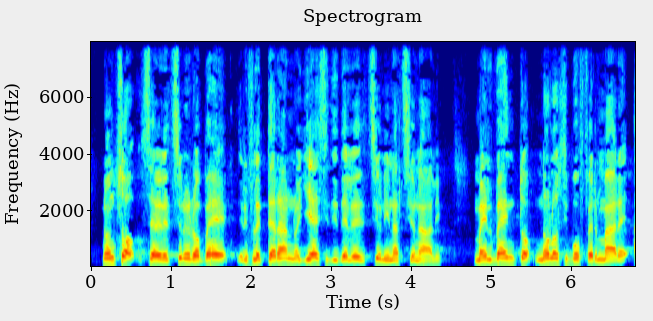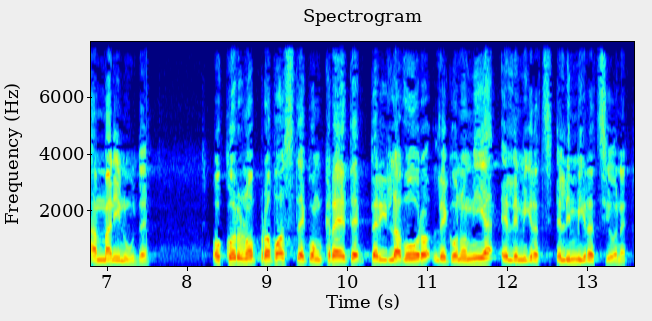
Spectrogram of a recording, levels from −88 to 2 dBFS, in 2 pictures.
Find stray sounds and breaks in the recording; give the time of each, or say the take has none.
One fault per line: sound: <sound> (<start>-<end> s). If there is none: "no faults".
no faults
